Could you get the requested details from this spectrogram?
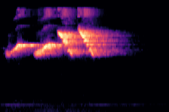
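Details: Double-collared seedeater song played for a caged bird to sing along with: one quick, high, twittering phrase of slurred chirps and buzzy trills lasting just over a second, in a clean, quiet recording.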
